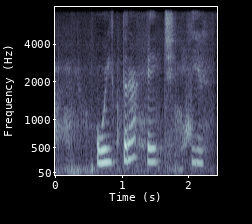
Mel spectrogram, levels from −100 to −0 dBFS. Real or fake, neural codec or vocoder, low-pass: fake; codec, 16 kHz, 0.8 kbps, ZipCodec; 7.2 kHz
